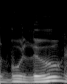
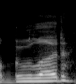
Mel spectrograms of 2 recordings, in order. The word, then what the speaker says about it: Boulud: There's a pronunciation guide, so you know it's Danielle Boulou instead of Danielle Boulud, you know, that sort of thing.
